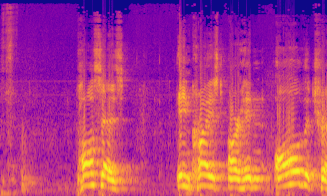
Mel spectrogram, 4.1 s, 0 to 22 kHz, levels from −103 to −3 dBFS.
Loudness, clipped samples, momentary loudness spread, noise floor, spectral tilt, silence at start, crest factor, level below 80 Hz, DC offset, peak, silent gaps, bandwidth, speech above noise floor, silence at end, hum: -10 LUFS; 0.5%; 7 LU; -45 dBFS; -5 dB/octave; 0 s; 10 dB; -44 dBFS; under 0.1%; 0 dBFS; none; 19.5 kHz; 36 dB; 0 s; none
